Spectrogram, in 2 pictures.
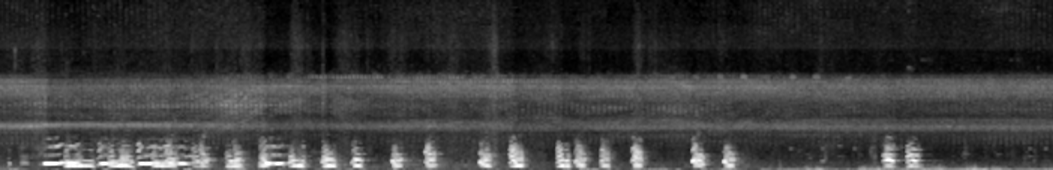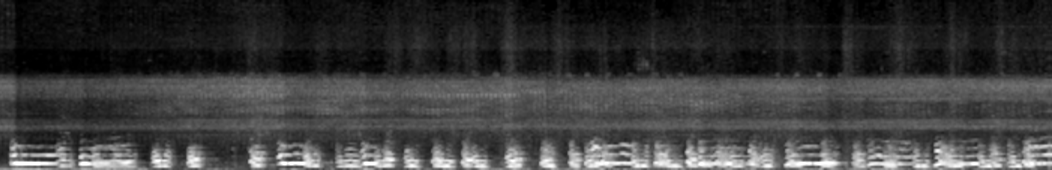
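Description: Beagles baying on a rabbit's track: a rapid string of pitched, howling barks that breaks off for a few seconds about ten seconds in, then starts up again and keeps going.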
